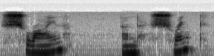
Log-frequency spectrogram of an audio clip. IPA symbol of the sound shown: ʃ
